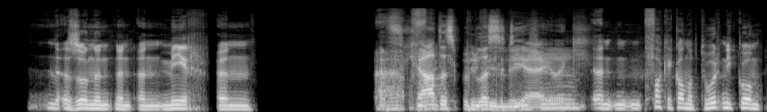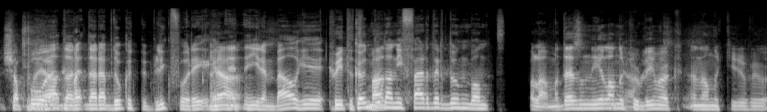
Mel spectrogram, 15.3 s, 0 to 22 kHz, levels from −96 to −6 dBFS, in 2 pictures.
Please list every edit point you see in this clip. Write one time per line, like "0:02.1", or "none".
0:06.4
0:07.6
